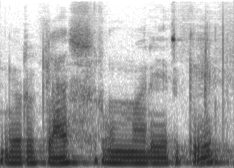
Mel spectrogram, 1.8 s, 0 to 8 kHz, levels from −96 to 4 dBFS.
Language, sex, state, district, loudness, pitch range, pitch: Tamil, male, Tamil Nadu, Nilgiris, -15 LUFS, 100-105 Hz, 100 Hz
